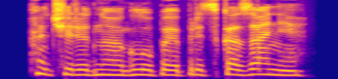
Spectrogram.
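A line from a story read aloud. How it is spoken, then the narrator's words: Mocking question. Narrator (Russian): насмешливо спросил он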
